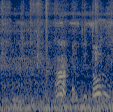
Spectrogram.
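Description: Outdoor ambience with a steady low rumble, with brief snatches of faint voices talking in the background about a second in and near the end.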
